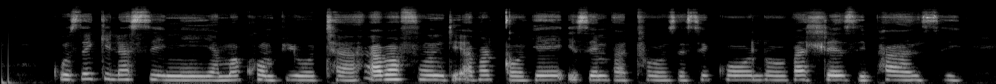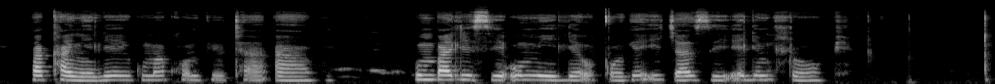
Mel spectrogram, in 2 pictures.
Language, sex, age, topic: North Ndebele, female, 25-35, education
